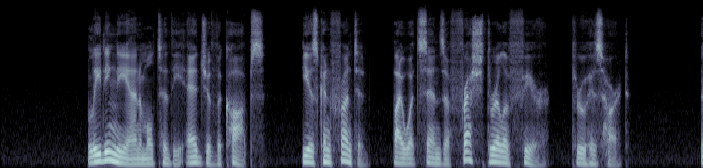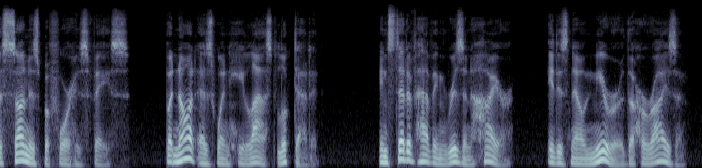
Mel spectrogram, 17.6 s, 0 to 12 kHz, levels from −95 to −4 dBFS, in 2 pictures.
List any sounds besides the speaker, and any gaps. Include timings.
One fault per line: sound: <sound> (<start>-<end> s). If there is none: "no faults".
no faults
